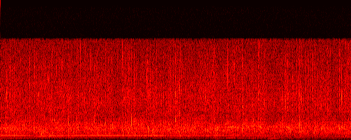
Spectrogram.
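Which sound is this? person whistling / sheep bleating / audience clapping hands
audience clapping hands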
